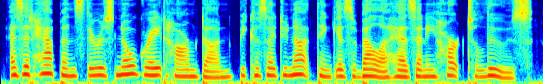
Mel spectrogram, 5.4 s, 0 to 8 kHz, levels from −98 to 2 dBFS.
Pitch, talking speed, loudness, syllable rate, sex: 200 Hz, 220 wpm, -18 LUFS, 5.5 syllables/s, female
